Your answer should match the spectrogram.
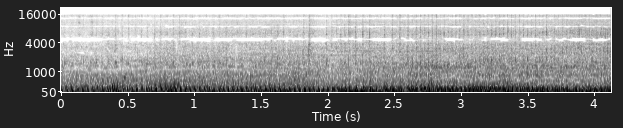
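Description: Motorcycle engine running steadily close to the microphone, a low, even throb.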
